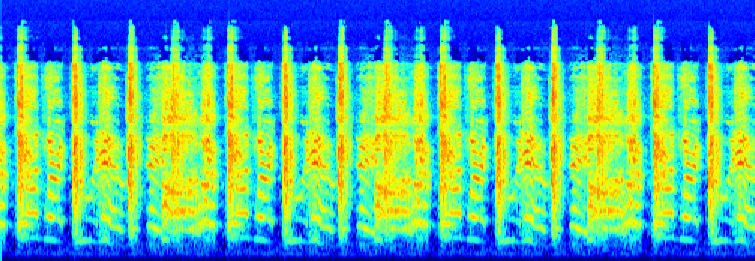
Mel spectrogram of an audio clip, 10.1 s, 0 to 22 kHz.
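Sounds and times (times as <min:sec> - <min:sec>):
voices shouting a chant: 0:00.0 - 0:10.0.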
